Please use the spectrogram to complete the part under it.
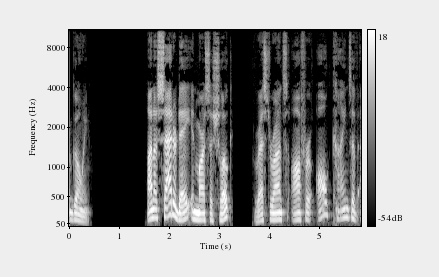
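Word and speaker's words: Marsaxlokk: The picture-perfect fishing port of Marsaxloc, pronounced Marsaxloc,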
